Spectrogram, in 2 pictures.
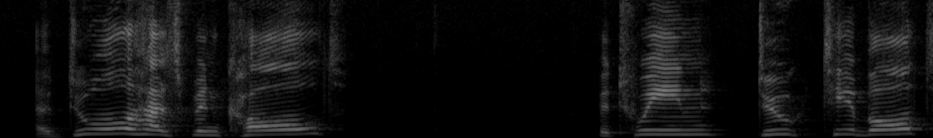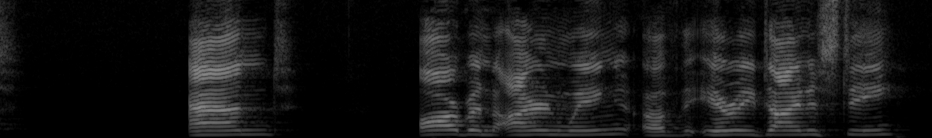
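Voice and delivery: projecting announcer voice, every word enunciated. The count steps forward to announce a duel: official announcer voice. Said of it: "my official announcer voice".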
